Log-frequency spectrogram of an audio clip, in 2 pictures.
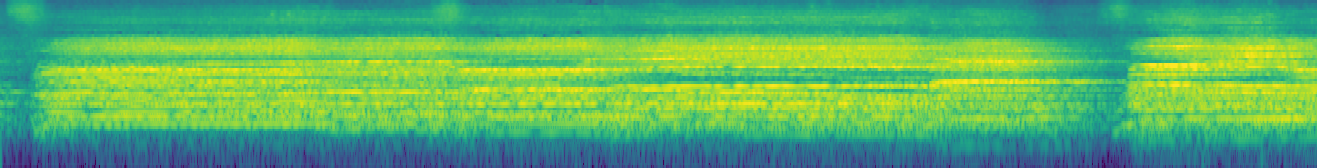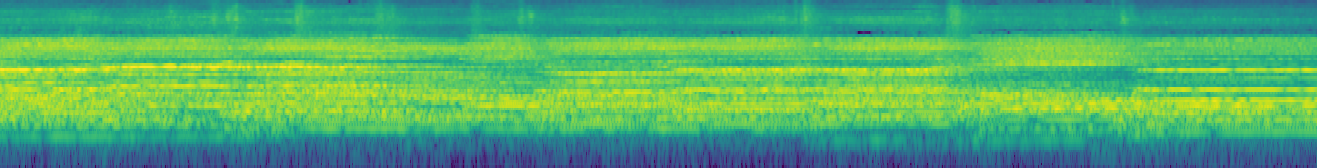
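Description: Mixed chamber choir singing in several parts, the words "Father, forgive them, for they know not what they do", with a short break for breath about eleven seconds in.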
